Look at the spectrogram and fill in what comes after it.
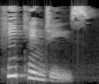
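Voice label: "Pekingese", English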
